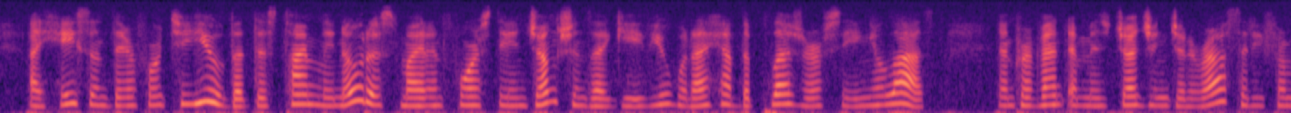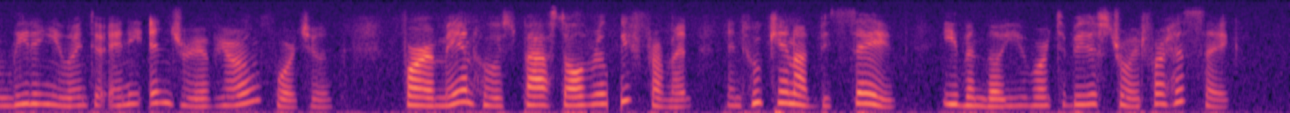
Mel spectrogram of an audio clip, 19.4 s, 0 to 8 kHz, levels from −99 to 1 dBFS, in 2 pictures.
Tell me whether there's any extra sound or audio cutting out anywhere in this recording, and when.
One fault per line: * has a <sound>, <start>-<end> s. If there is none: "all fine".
* has a dropout, 14.2-14.4 s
